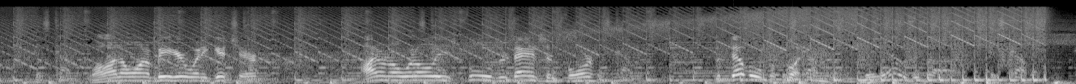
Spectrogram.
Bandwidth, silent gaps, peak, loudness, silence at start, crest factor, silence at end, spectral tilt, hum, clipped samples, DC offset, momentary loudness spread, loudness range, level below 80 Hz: 16 kHz; none; 0 dBFS; -15 LUFS; 0 s; 16 dB; 0 s; -4 dB/octave; none; under 0.1%; under 0.1%; 11 LU; 1 LU; -30 dBFS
